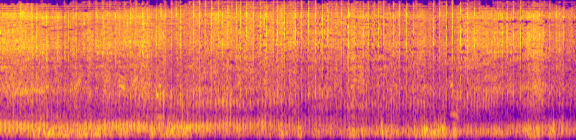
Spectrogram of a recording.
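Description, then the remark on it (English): Chainsaws carried by two shirtless, muscled, tattooed men, one apparently bleeding from the head, in a video posted to Facebook, run loud throughout: a continuous buzzing engine drone with rough, revving fluctuations and a gritty high hiss, with voices faintly mixed in underneath. “And what it shows is two shirtless dudes, very muscled, tattooed, one of them appears to be bleeding from the head, and they have chainsaws.”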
